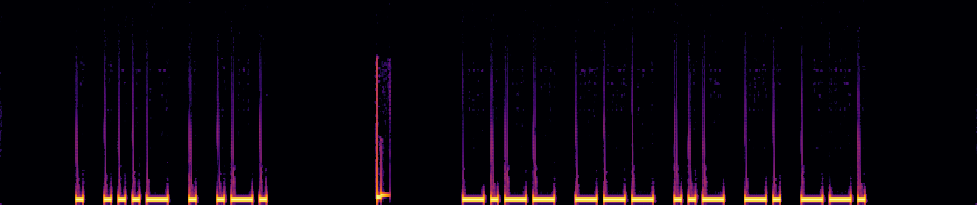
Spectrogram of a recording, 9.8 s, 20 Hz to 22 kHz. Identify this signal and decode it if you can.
Morse code, heard as a keyed tone, about 17 wpm, 700 Hz. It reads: EVER YOUNG
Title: Sentences from Top 400 Words - New Word Drill - 17wpm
